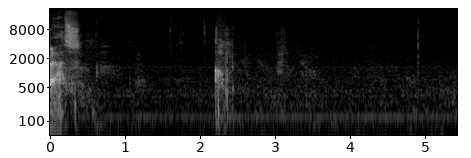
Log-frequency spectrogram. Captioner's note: students whispering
